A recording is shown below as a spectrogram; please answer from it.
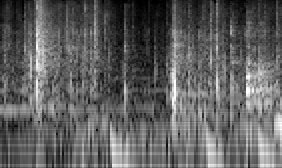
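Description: A thin plastic mailer bag crinkling in the hands as it is cut open with a knife, a few short sharp crackles, over faint background music.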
